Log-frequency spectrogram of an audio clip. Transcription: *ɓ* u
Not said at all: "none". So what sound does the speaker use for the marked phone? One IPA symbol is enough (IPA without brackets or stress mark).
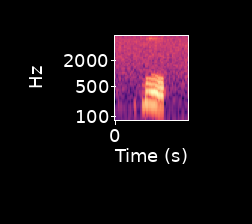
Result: ɓ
